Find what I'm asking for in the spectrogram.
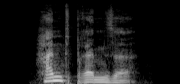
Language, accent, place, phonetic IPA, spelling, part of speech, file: German, Germany, Berlin, [ˈhantˌbʁɛmzə], Handbremse, noun, De-Handbremse.ogg
- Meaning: handbrake, parking brake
